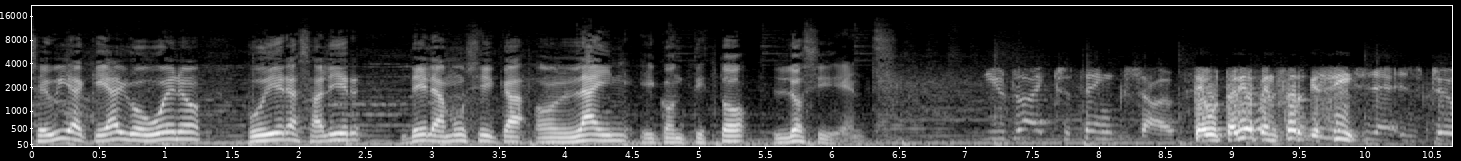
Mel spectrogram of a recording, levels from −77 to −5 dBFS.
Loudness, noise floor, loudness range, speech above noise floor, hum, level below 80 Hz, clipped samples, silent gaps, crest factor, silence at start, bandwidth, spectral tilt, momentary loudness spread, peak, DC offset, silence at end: -17 LUFS; -37 dBFS; 7 LU; 20 dB; none; -40 dBFS; under 0.1%; none; 16 dB; 0 s; 11.5 kHz; -6.5 dB/octave; 16 LU; 0 dBFS; under 0.1%; 0 s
